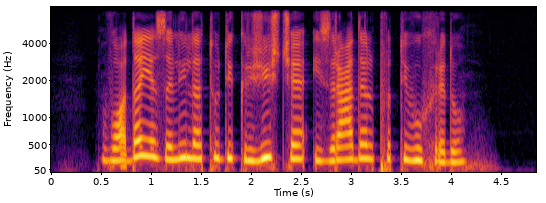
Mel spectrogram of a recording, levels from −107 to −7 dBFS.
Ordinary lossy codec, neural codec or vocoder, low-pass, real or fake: none; none; 7.2 kHz; real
